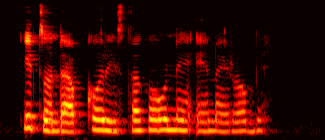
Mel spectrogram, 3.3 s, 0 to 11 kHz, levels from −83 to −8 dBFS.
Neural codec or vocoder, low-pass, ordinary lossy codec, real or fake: vocoder, 44.1 kHz, 128 mel bands every 512 samples, BigVGAN v2; 9.9 kHz; none; fake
